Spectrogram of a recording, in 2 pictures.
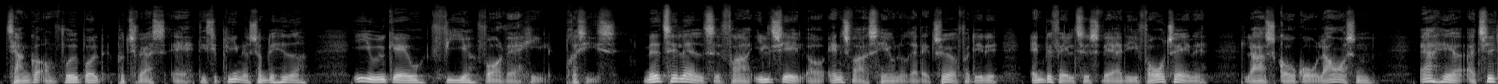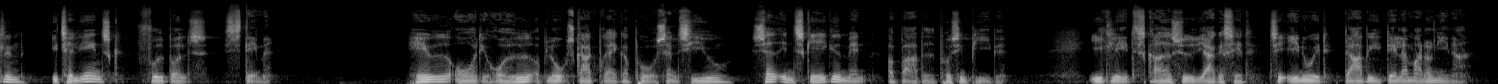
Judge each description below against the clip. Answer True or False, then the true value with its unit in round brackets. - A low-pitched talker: True (95 Hz)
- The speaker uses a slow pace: True (130 wpm)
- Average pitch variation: True (3.7 semitones)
